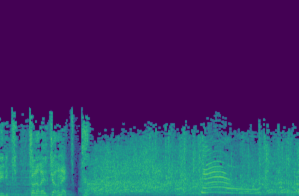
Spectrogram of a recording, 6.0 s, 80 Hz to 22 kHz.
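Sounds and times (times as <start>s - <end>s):
speech: 0.0s - 2.1s
laughter: 1.6s - 5.9s
cat meowing: 4.0s - 5.1s.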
